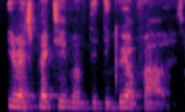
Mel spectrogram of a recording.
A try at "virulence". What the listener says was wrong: Virulence, not violence. Virulence.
